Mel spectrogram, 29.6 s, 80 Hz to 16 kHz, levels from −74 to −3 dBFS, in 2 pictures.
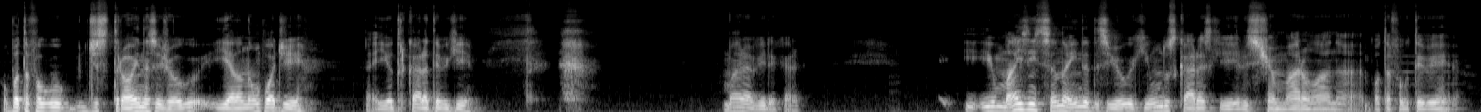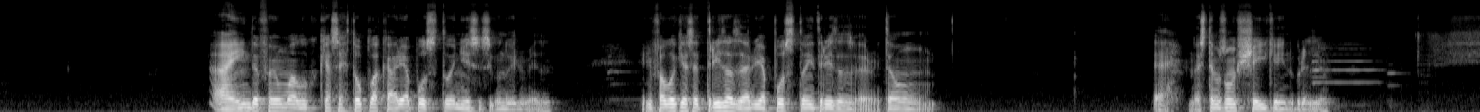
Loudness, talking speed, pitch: -18 LUFS, 150 wpm, 105 Hz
